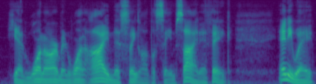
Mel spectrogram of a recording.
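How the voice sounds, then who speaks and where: A man's voice: lowish voice, fairly bright tone, no echo, clean studio sound. A man narrating a history podcast in a casual, conversational way with wry asides.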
